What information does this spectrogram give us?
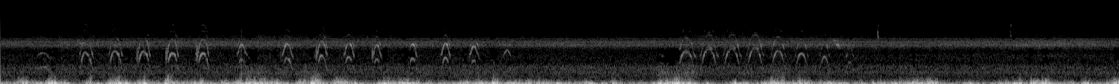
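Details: A 121-day-old Royal Albatross chick begs a neighbouring adult resting at its nest, hoping for a feeding; a long run of short arched whistled notes, about a dozen in quick succession, then a second burst, over heavy wind rumble.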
